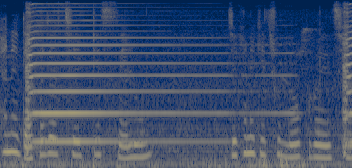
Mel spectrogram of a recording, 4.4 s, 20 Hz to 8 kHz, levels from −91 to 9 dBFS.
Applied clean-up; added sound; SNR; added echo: none; Bowed string instrument; -3 dB; none.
